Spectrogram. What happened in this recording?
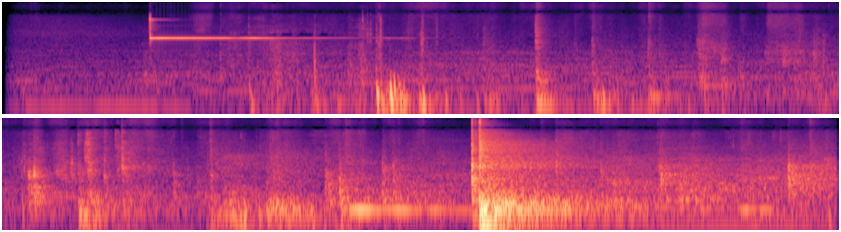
I received notifications on my phone from my friend, I got out of the chair and wore my slippers and opened the door went out and closed the door and started walking in the hallway towards the stairs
